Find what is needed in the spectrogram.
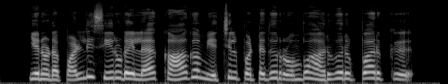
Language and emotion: Tamil, disgusted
